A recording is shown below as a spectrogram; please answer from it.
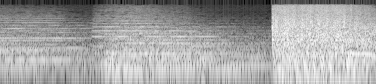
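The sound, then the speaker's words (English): Gunfire rips out as a burst of bullets is emptied into a man, a loud, dense, continuous crackle that cuts in abruptly near the end over a steady tonal backdrop. “He empties a shower of bullets into Jerome.”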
